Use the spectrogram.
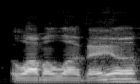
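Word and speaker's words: Iamaleava: Nico Lamalavea, I think is how you say his name.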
